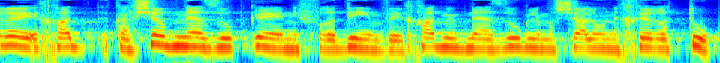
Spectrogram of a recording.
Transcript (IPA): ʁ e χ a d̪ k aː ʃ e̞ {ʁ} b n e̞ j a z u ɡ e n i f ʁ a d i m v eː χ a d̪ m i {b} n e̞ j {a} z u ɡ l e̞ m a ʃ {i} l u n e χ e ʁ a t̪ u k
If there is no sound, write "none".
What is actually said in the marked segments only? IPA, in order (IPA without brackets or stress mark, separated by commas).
ʁ, b, a, a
